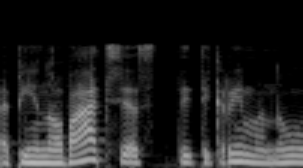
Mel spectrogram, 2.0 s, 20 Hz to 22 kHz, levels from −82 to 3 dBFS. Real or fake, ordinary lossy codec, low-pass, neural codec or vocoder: real; MP3, 96 kbps; 7.2 kHz; none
